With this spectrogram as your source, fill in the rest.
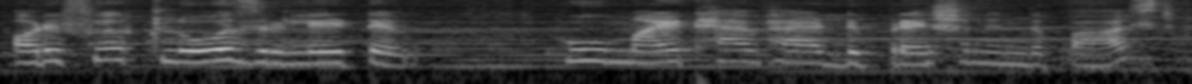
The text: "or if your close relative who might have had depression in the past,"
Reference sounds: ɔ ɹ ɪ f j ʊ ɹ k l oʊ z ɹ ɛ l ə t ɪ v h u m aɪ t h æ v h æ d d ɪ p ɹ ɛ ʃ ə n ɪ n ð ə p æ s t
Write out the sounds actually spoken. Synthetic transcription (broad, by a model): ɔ ɹ ɪ f j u ɹ k l oʊ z ɹ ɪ l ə t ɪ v h u m aɪ t h æ v h æ d d ɪ p ɹ ɛ ʃ ə n ɪ n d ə p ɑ s t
